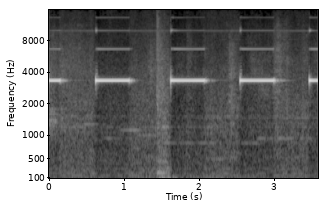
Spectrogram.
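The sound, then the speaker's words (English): A smoke detector alarm sounds in loud, piercing beeps, about half a second each, repeating steadily with short gaps, clear with no one talking. “That's a smoke detector alarm thing.”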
